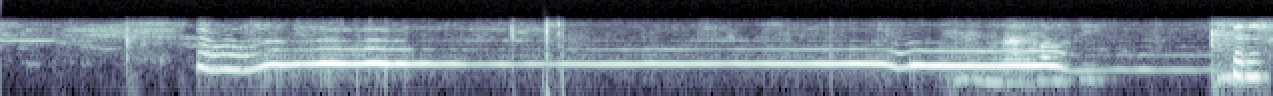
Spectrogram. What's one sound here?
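A young woman holds a long, steady sung note.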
